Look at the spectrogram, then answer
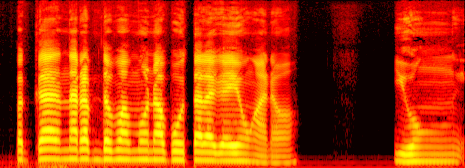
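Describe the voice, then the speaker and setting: A woman speaks in a plain, everyday voice with a fairly low pitch and ordinary pitch variation. Her moderate pace sounds dry and close, with no echo. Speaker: podcast co-host. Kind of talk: casual chat.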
